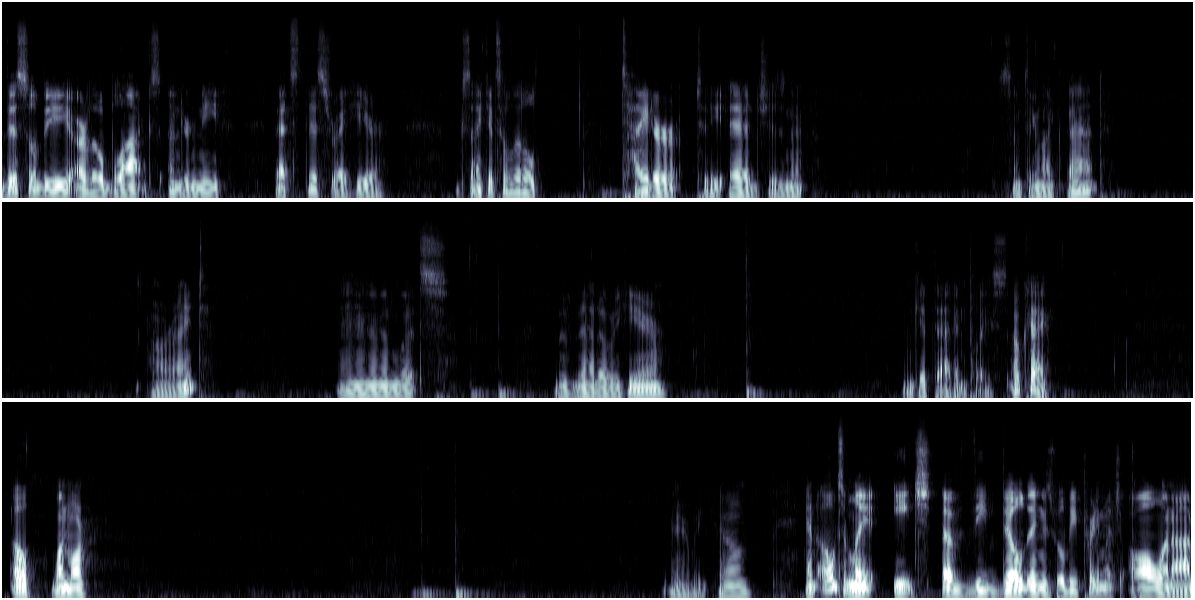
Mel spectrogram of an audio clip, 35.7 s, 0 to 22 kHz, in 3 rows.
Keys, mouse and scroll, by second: 0.0 click, 1.4-1.8 scroll up 2, 2.4 middle click, 2.9-3.2 scroll up 2, 4.0 middle click, 4.9 shift+middle click, 6.0 s, 8.0 click, 8.9 click, 10.2-10.7 scroll up 4, 10.7 middle click, 11.2-11.9 scroll down 4, 11.7 middle click, 12.6-13.2 scroll down 1, 13.2 middle click, 13.7 scroll down 3, 14.5 shift+middle click, 16.7 shift+d, 19.4 KP_Decimal, 20.6 middle click, 22.0-22.6 scroll down 2, 22.6 a, 22.8-23.8 scroll down 7, 23.8 scroll down 1, 24.1 shift+middle click, 25.2 right click, 26.2 right click, 26.7 right click, 28.0 shift+d, 31.8 click, 32.1-33.3 scroll up 3, 32.6 shift+middle click, 33.3-33.7 scroll up 1, 33.7 shift+middle click, 34.1-35.0 scroll up 1, 35.0 scroll up 1, 35.1 KP_Decimal.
